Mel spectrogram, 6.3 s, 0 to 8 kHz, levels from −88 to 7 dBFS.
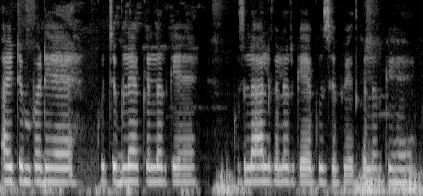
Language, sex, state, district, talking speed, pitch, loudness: Hindi, female, Rajasthan, Bikaner, 160 wpm, 220 Hz, -17 LUFS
